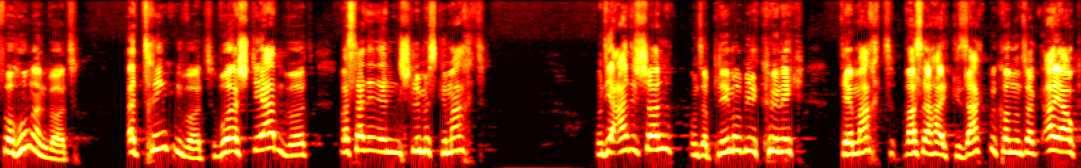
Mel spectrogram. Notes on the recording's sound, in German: im Rangergottesdienst in der Life Church Ansbach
